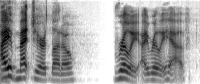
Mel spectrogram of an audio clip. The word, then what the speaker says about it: Leto: Jared Leto wanted to wear, that's how I say his name, right? You guys? – Yeah.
